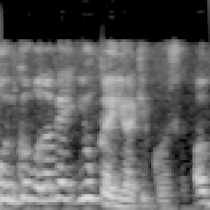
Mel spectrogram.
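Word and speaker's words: eukaryotic: अब इनको एक अंतर और आप देखिए, यूकैरियोटिक यानी कि यू होता तो ई है स्पेलिंग, लेकिन आप यू कह लीजिए, वाई कह लीजिए, वाई।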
